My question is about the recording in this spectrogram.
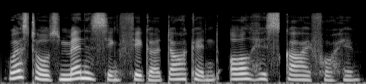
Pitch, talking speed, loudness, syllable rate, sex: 230 Hz, 145 wpm, -15 LUFS, 4.7 syllables/s, female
